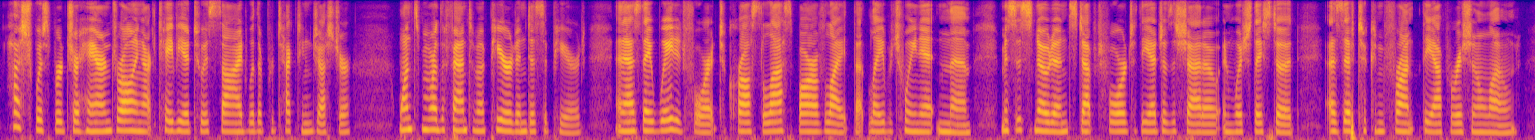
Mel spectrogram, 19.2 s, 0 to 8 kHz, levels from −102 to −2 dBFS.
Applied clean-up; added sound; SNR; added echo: none; none; none; none.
